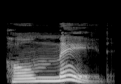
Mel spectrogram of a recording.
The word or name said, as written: homemade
